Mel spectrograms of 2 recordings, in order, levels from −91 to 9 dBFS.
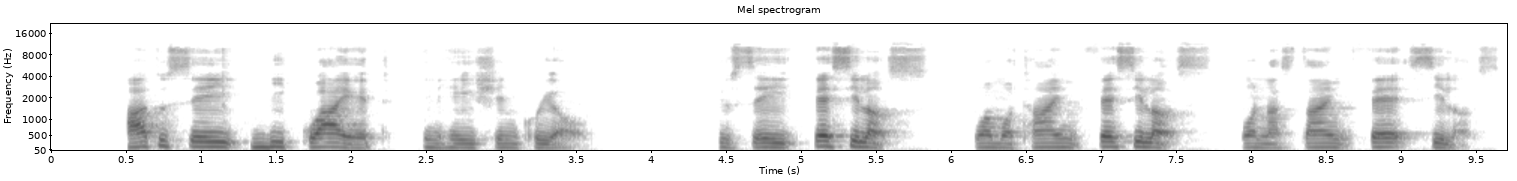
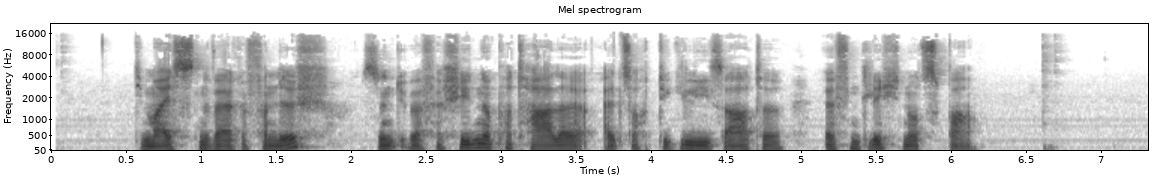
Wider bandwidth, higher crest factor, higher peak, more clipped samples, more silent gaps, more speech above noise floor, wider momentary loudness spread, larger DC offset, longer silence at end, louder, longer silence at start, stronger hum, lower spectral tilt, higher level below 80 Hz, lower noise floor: second, 12 kHz vs 16.5 kHz; about the same, 20 dB vs 18 dB; second, -18 dBFS vs -2 dBFS; neither; first, 3.68-3.74 s, 3.85-4.43 s, 5.98-6.12 s, 7.82-7.94 s vs none; first, over 53 dB vs 42 dB; first, 16 LU vs 9 LU; neither; second, 0.15 s vs 0.7 s; second, -37 LUFS vs -18 LUFS; about the same, 0.5 s vs 0.55 s; neither; about the same, -5.5 dB/octave vs -4.5 dB/octave; second, -70 dBFS vs -46 dBFS; first, under -90 dBFS vs -60 dBFS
